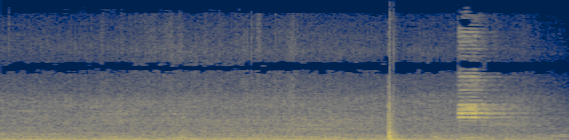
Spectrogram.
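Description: A car door slamming shut about three seconds in, the loudest sound, over a steady low rumble of street traffic. Just after it comes a brief high-pitched toot.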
